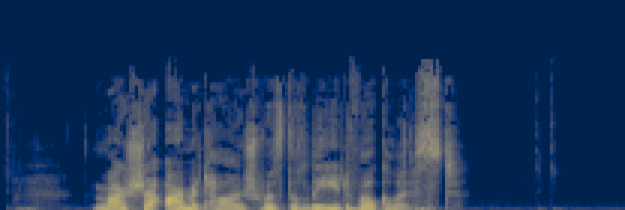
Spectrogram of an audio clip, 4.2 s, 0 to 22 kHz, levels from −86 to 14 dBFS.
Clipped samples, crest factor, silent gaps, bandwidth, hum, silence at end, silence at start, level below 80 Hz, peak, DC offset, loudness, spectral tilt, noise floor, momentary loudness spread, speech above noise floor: under 0.1%; 18 dB; none; 16 kHz; none; 1.15 s; 0.1 s; -38 dBFS; -2 dBFS; under 0.1%; -18 LUFS; -4 dB/octave; -64 dBFS; 11 LU; 46 dB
